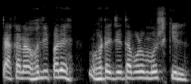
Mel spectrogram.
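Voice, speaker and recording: A woman's voice: sits high, flat delivery, very fast, a little mellow, no room sound, lightly acted. A woman voicing a bossy, scheming village wife in a cartoon comedy, who gives commands in rustic speech.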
